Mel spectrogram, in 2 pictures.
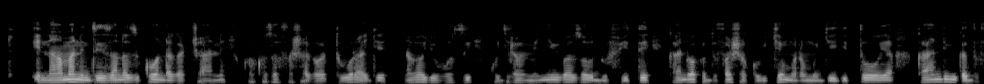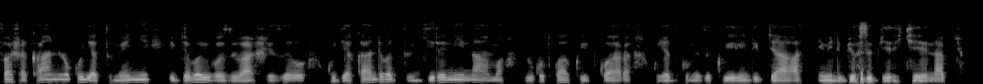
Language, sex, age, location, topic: Kinyarwanda, male, 18-24, Musanze, government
